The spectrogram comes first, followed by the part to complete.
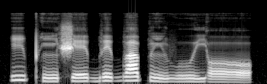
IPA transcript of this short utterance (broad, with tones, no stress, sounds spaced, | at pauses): i˦ pʰ ĩ˨ ʃ e˨ b e˦ b a˦ p ĩ˨ β uː˨ j ɔ˨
